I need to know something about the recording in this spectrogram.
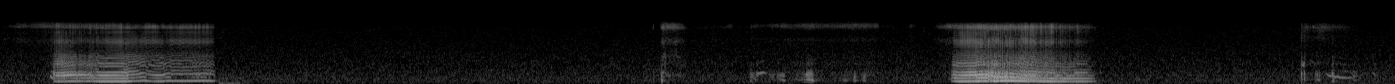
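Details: Pet cat snoring while asleep indoors, recorded on a phone: two long, buzzy, rasping snores about eight seconds apart, with faint shorter breaths in between.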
